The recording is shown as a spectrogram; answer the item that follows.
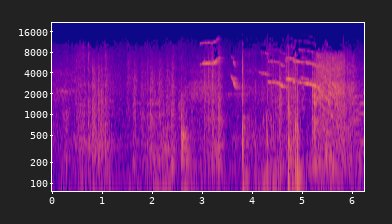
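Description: A door being opened and moved, its hinge squeaking in short high rising and falling squeaks, with a couple of sharp knocks and a brief scrape near the end. Handheld-camera handling noise runs underneath.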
